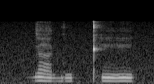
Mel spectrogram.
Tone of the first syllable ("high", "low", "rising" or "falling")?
falling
